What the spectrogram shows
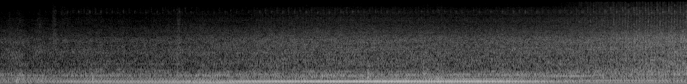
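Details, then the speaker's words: Kia Sportage G4KD (113,000 km) after cylinder block sleeving and oil-jet repair for a heavy piston knock, heard from outside: steady, even, quiet idle hum with no knocks or ticks; normal idle. "работает ровно работает Тихо"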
